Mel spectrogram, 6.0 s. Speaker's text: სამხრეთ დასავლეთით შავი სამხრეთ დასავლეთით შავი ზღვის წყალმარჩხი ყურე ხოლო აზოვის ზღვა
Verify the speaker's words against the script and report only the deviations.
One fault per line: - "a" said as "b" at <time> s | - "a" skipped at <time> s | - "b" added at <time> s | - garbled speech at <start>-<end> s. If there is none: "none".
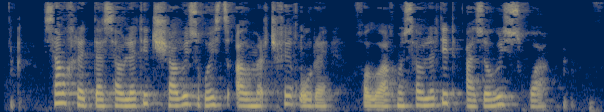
- "სამხრეთ დასავლეთით შავი" skipped at 1.9 s
- "აღმოსავლეთით" added at 3.9 s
